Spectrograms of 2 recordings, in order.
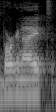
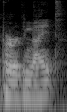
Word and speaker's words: Borgnine: Kurt Russell doesn't count, but Lee Van Cleef, Donald Pleasance, Ernest Borgnine, Isaac Hayes. Yep. Berg Knight. I said his name wrong.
